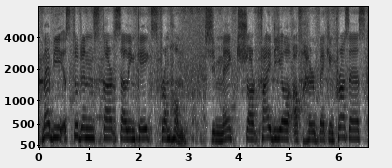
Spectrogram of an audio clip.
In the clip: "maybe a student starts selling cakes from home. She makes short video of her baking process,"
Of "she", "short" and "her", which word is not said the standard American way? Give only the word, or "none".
none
